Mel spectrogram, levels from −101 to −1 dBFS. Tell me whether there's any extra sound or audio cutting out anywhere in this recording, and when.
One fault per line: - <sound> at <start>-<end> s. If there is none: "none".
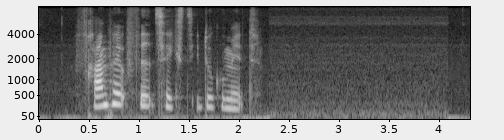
none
